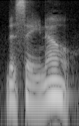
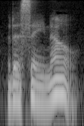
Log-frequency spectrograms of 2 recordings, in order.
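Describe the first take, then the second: The two takes are said the same way.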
